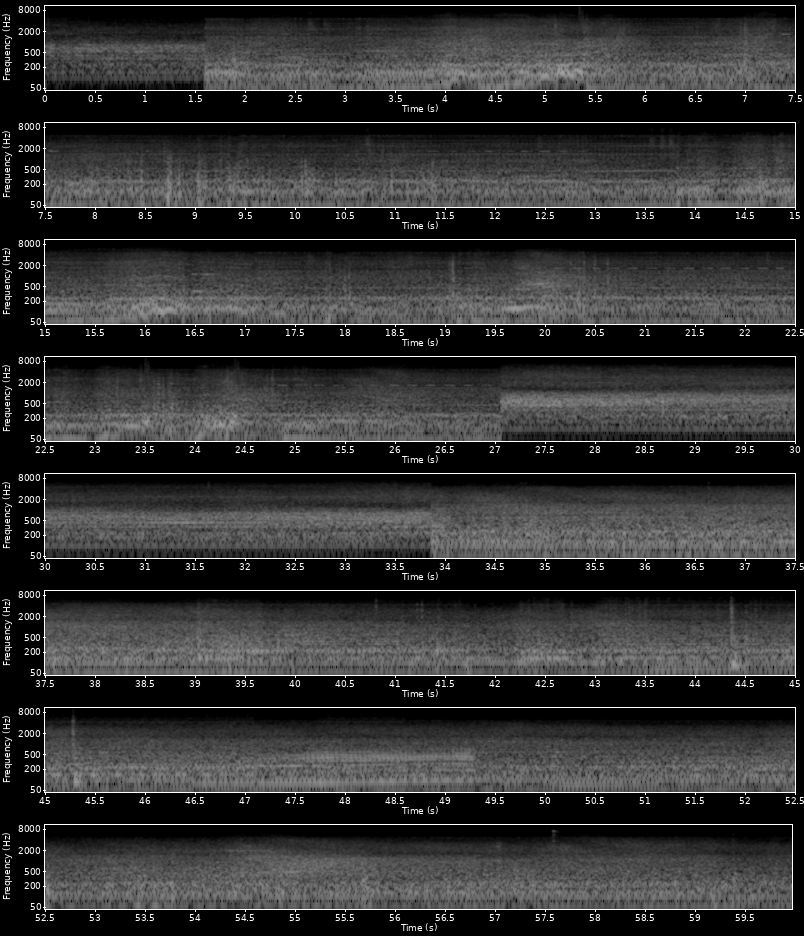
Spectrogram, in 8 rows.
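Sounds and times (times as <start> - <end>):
heavy engine running: 0.0 - 59.9
motorway traffic roar: 0.0 - 59.9
short rising whine: 27.0 - 35.2.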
